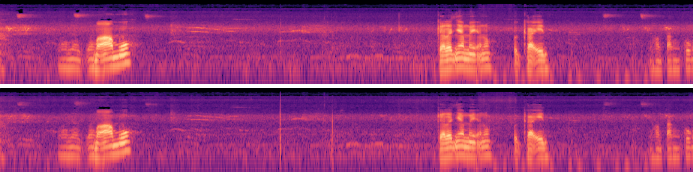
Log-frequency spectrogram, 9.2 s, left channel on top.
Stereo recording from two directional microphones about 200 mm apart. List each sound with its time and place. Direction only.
1.2 s speech: 5° left (ahead or behind)
5.8 s a man's voice: 5° left (ahead or behind)
8.7 s speech: 20° left (ahead or behind)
